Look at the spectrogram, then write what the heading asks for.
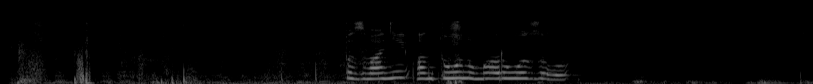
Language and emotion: Russian, sad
